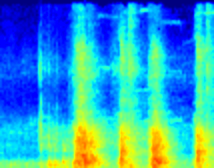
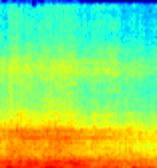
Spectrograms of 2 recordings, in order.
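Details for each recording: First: Yamaha Vixion Advance motorcycle, engine run briefly: harsh metallic clatter in bursts with throttle blips, then a steady rattle; mechanic judges the cam chain is faulty, likely a slack chain from a failed tensioner. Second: Yamaha Vixion Advance after repair of a rattling, clattering engine noise, radiator and coolant reinstalled: a short, clean throttle blip rising and falling evenly with no rattle or clatter; normal running.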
